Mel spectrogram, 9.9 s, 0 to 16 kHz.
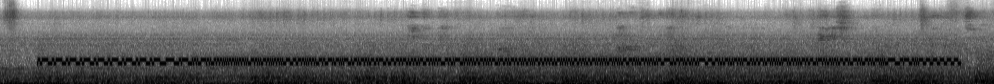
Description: NAVTEX (SITOR-B), 100 baud, 170 Hz shift, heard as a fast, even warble, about 1000 Hz centre, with the noise inside a subway train. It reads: PERO POR LA NOCHE ALGUIEN LLEGO HASTA EL TEMPLO Y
